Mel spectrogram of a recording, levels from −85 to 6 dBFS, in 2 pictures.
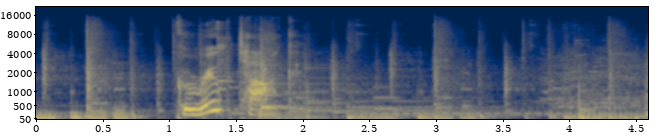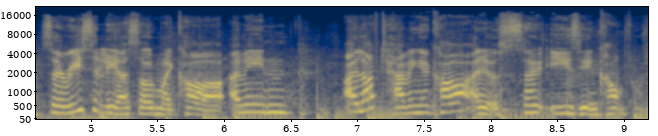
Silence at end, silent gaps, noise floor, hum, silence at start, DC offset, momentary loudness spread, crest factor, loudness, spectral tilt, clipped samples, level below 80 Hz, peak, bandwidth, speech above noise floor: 0 s; none; -33 dBFS; none; 0 s; under 0.1%; 18 LU; 12 dB; -11 LUFS; -4.5 dB/octave; under 0.1%; -30 dBFS; 0 dBFS; 18 kHz; 23 dB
